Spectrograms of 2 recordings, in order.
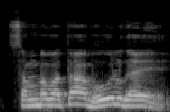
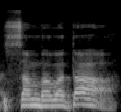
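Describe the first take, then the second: First: Slow "संभवतः भूल गए" with weight on भूल; stress on भूल. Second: "संभवतः" drawn out slowly, falling at the end; slow teaching model. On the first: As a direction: lean on "भूल" slowly, falling at the end. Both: Shown as a demonstration. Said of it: "teacher modelling an uncertainty word".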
